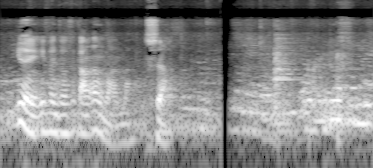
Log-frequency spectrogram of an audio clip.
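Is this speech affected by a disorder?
No.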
